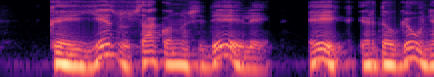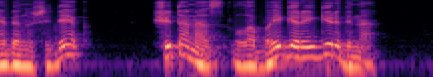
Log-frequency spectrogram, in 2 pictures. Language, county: Lithuanian, Klaipėda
